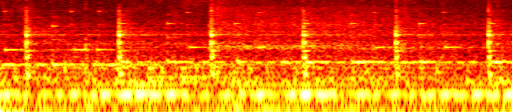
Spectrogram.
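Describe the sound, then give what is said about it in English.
A clock ticks steadily, six crisp ticks about half a second apart, over a low constant hum, a countdown timer started for a round of a word-puzzle game, with no one speaking. “Start the clock.”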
